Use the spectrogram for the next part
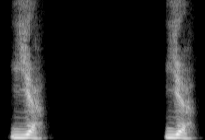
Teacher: The tongue is in a wide shape, and the middle of the tongue arches up towards the palate. The sides of the tongue push against the inside of the upper molars. · There is tension in the middle part of the tongue as the tongue pushes forward. The y consonant is a voiced consonant, which means the vocal cords are turned on as you say it. There is secondary vibration in the throat as the base of the tongue tenses. · The sides of the tongue push against the inside of the upper molars. The tongue tip is down. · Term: y consonant sound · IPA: /j/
